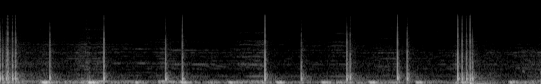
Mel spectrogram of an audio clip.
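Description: Fireworks going off in a display: irregular sharp bangs and cracks, with a close burst of several about four and a half seconds in, over music with a low, repeating bass thump.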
